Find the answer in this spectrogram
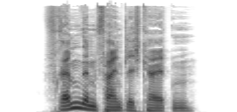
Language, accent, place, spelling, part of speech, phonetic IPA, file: German, Germany, Berlin, Fremdenfeindlichkeiten, noun, [ˈfʁɛmdn̩ˌfaɪ̯ntlɪçkaɪ̯tn̩], De-Fremdenfeindlichkeiten.ogg
- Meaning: plural of Fremdenfeindlichkeit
